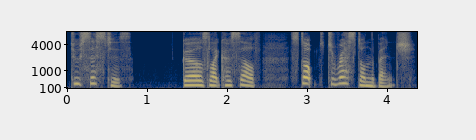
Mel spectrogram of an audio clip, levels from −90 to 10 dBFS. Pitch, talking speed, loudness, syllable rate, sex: 240 Hz, 150 wpm, -19 LUFS, 4.3 syllables/s, female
